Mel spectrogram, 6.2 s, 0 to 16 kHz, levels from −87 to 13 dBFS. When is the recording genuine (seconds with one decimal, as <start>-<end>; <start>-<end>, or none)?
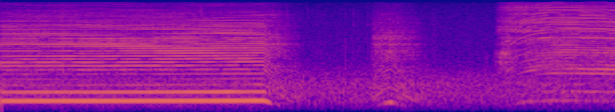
0.0-6.2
